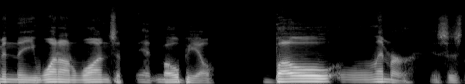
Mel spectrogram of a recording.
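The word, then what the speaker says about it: Baux: His name's Bo Limmer. Mm-hmm. Bo is spelled B-A-U-X, Limmer.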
